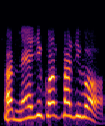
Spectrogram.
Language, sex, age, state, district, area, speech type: Assamese, male, 60+, Assam, Dhemaji, rural, conversation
